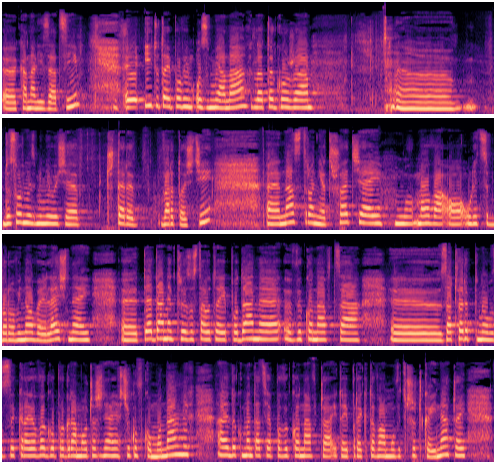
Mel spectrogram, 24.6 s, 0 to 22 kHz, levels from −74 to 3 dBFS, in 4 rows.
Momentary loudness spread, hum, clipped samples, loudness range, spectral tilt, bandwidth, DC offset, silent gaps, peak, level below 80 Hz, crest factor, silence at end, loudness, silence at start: 5 LU; none; 0.3%; 2 LU; -3.5 dB/octave; 15.5 kHz; under 0.1%; none; 0 dBFS; -48 dBFS; 10 dB; 0 s; -10 LUFS; 0 s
